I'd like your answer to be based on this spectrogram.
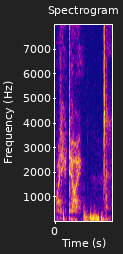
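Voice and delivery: very quiet whisper. Recounting seeing someone in the dark, asking them a question in a very quiet whisper. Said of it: "I just very quietly".

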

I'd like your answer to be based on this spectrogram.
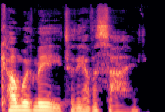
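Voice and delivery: put-on seductive delivery. Repeating the other speaker's line to tease them: imitating a seductive delivery. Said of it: "The way you said it's like she was dressed in lingerie".

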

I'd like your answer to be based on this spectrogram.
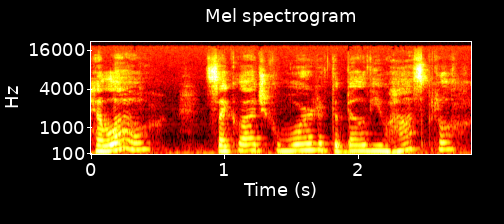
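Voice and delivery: very high, chipper, cheery receptionist-style phone voice. Telling a story, voicing the psychiatric ward answering the call, put-on cheery voice. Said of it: "you hear a cheery voice".

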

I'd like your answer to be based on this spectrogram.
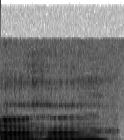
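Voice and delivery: put-on deep drawn-out voice. Retelling how a player answered yes-no questions: imitating a fake deep drawn-out voice. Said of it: "So everything he said was like this".

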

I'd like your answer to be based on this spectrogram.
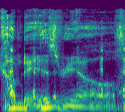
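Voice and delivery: deep, salesy radio-ad announcer voice. Pitching an upcoming tour to listeners, tour ad pitch voice. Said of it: "This voice sold no tickets".

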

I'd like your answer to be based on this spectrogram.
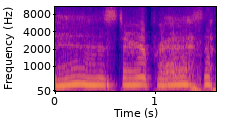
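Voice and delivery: high, deliberately creepy voice. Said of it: "That's what you sound like".

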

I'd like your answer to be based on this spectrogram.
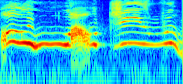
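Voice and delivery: very high, loud, squeaky little cartoon voice. Speaker describes how Toad sounds in the cartoon, doing a Toad voice. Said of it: "he kind of sounds like that".

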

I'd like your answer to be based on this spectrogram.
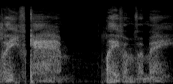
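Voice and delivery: breathy, very quiet whisper, barely voiced. Voicing the cat who takes a partner's attention: imitating a cat whispering. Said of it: "he's gonna whisper".

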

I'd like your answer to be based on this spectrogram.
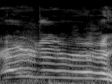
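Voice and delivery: high-pitched, garbled, growling, rambling blabber.

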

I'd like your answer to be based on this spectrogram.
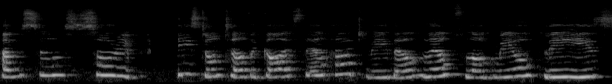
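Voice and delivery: put-on tearful, sobbing child voice, pitched very high. The narrator voices a child speaking in the scene, sobbing child. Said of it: "through its sobs".

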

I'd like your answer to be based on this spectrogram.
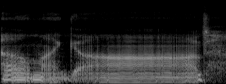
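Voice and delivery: drawled, very low voice with vocal fry. Mocking how a girl on a podcast talked: mock vocal fry. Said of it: "It does sound like your voice is fried".

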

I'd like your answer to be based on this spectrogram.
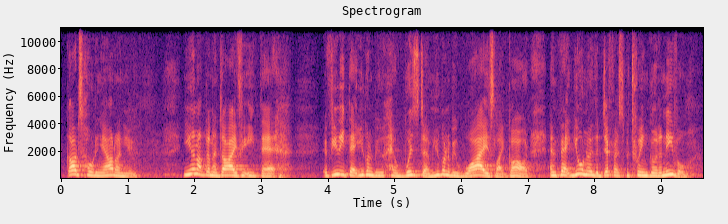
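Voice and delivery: ordinary delivery

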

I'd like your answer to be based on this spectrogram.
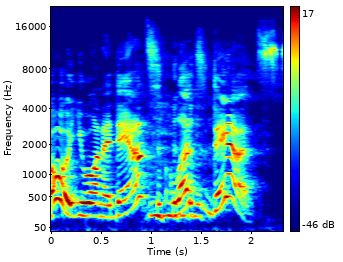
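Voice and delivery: teasing, goading, taunting call-out. Sentient dagger dodging an attack and goading the captain, Gemini taunting the captain. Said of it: "kind of like taunts the captain".

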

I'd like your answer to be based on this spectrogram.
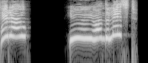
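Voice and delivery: very high little pixie woman's voice. Voicing a little pixie woman with a clipboard at the atrium: pixie woman voice. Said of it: "there's this little pixie woman with a clipboard".

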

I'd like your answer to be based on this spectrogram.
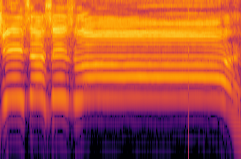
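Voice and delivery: high, slow, drawn-out yell.

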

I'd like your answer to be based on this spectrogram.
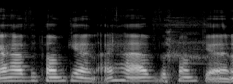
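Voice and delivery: play-acted, slow, drawn-out, half-hearted mild yell. Retelling how a woman just kept screaming during a challenge, imitating someone screaming. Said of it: "she just kept screaming".

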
